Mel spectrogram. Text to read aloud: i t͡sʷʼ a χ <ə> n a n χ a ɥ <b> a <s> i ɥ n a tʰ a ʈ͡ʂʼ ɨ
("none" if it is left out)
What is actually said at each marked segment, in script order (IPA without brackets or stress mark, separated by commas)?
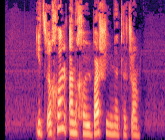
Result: ə, b, ʂ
